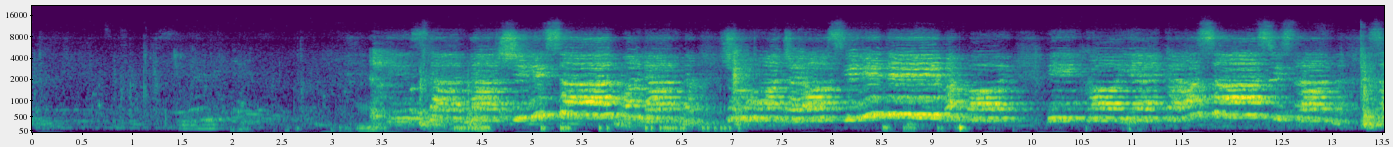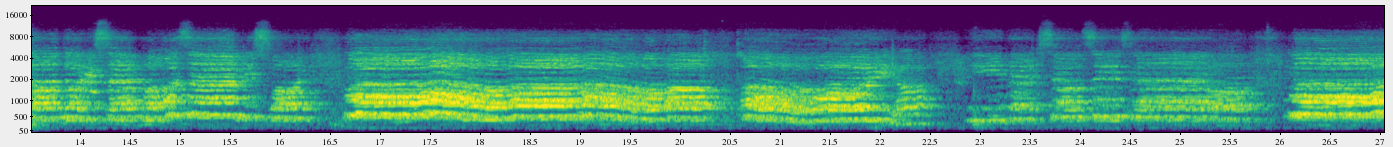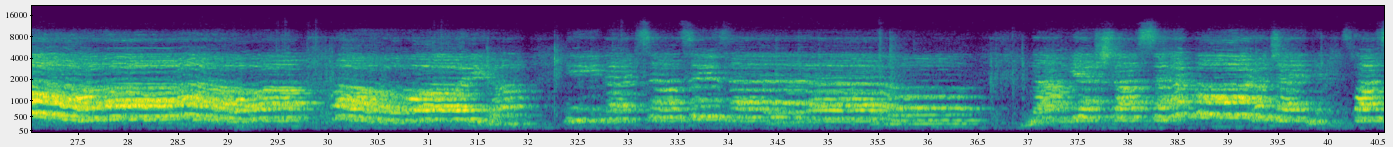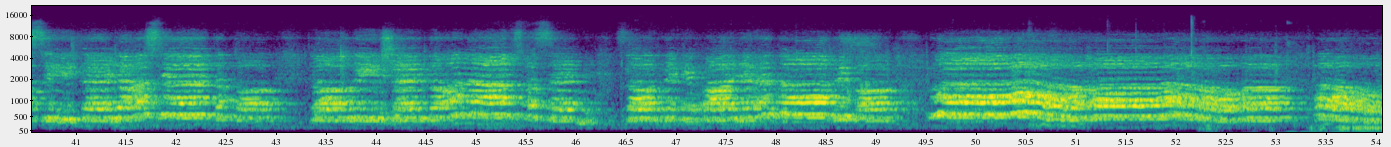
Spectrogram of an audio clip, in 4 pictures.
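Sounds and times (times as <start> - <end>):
children's choir singing: 1.5 - 54.0.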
